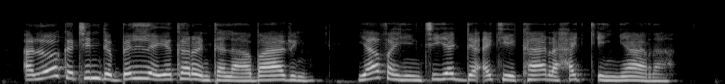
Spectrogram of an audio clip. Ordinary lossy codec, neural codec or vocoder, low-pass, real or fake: none; codec, 16 kHz, 2 kbps, FunCodec, trained on Chinese and English, 25 frames a second; 7.2 kHz; fake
